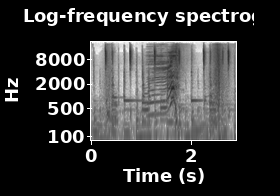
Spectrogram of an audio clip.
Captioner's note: tossy grunt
